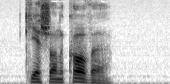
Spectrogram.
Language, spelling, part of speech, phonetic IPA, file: Polish, kieszonkowe, noun, [ˌcɛʃɔ̃ŋˈkɔvɛ], Pl-kieszonkowe.ogg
